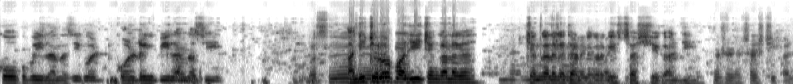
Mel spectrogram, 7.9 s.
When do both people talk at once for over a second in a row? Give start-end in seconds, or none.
none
